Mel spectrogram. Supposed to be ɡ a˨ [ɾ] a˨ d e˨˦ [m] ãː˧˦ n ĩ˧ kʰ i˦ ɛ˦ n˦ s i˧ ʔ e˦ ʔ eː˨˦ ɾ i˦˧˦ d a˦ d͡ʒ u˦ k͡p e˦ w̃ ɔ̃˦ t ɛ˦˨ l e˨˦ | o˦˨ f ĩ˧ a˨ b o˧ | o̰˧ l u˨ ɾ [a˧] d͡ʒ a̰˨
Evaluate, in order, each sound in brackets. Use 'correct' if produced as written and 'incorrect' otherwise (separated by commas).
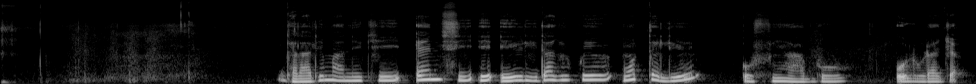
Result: incorrect, correct, correct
